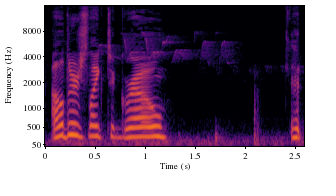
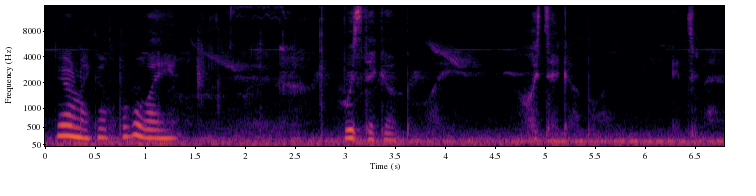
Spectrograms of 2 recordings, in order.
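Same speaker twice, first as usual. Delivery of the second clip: talking to a dog; 3 semitones lower, 10 dB quieter than usual. Real, not acted. Praising dog Max.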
